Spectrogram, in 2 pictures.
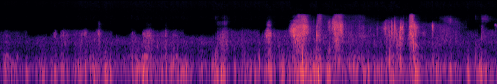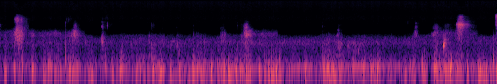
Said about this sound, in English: I hear little birds chirping. I don't know what kind of chirpage that is. Sparrows, I think. I don't see them.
